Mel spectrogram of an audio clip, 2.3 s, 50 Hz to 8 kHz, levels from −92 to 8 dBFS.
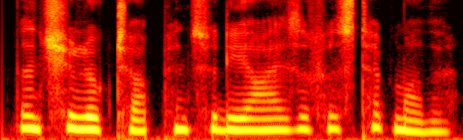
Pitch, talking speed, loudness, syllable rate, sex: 200 Hz, 285 wpm, -17 LUFS, 6.6 syllables/s, female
